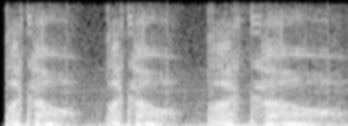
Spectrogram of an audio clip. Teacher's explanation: let go, creating a stop of air with the throat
